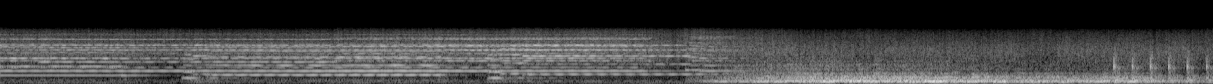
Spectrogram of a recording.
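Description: A musical bridge of sustained organ chords that shift twice, giving way about seven seconds in to a steady rain-and-wind sound effect. Near the end come a few quick knocks on a door.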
